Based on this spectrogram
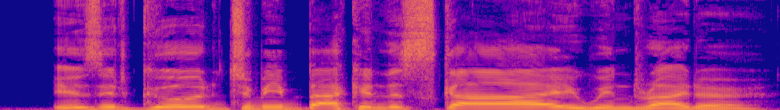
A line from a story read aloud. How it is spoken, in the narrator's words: shouted up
